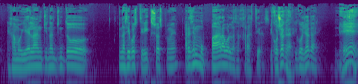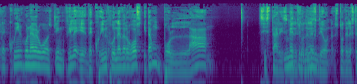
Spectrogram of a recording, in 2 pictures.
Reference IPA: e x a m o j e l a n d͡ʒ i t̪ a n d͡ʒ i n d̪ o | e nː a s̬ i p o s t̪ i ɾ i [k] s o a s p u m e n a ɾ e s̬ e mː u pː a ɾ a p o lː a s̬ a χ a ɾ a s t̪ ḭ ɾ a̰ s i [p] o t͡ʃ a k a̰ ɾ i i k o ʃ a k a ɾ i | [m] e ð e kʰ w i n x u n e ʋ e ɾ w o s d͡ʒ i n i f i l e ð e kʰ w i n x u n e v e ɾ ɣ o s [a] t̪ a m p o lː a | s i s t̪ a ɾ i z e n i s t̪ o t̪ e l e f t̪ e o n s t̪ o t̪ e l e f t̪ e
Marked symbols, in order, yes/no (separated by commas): yes, no, no, no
